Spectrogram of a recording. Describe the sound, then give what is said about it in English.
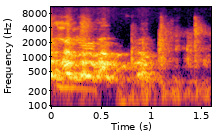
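A dog vocalizes in a short burst of harmonic barks and whiny yips, lasting under two seconds with no talking. “Your dog also has the answer.”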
